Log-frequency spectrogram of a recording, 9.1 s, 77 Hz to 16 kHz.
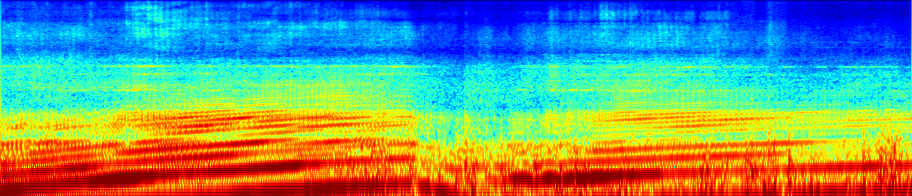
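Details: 1992 Saab 900 naturally aspirated 2.1 after new welded exhaust replaced the leaking old one: smooth even revs climbing and settling, clean exhaust note, no rattles or leaks; any startup rattle was an unadjusted exhaust hanger, since fixed.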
